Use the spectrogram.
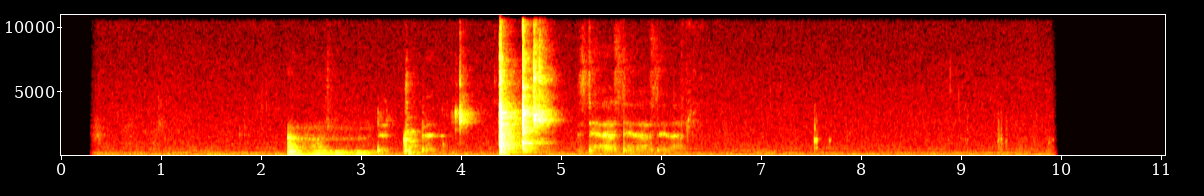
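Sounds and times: person whispering: 0:02.3 - 0:03.9, 0:05.1 - 0:06.4.

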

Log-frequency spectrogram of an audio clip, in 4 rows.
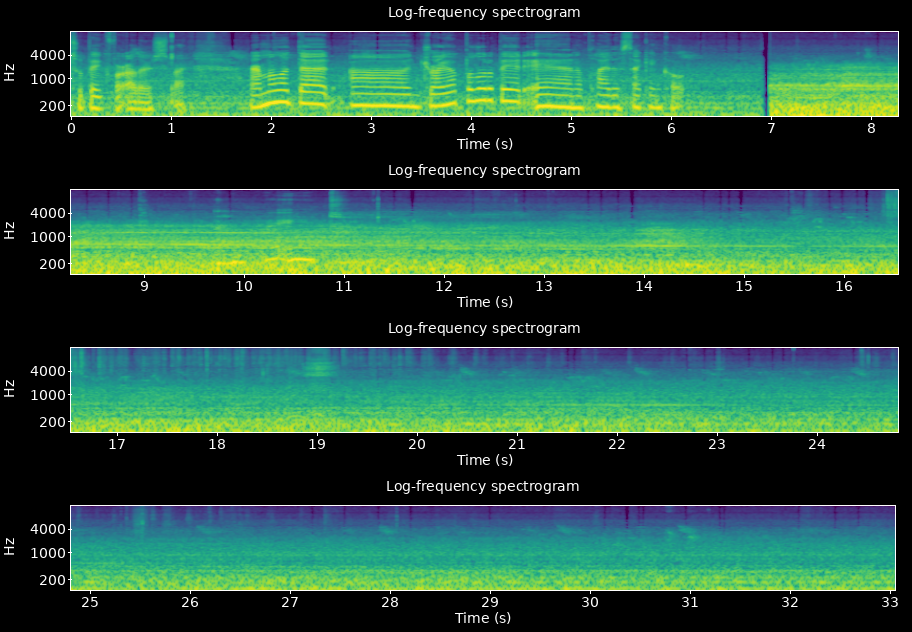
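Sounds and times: steady low rumble: 0:00.0 - 0:33.0
droning tone falling in pitch: 0:07.0 - 0:17.7, 0:20.4 - 0:25.2.

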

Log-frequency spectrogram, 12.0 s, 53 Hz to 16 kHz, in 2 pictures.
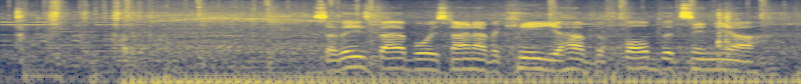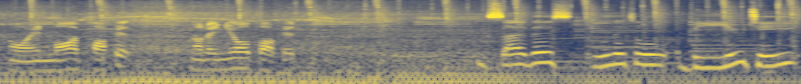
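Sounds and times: motorcycle idling: 0:00.0 - 0:12.0
motorcycle engine starting: 0:00.6 - 0:12.0.

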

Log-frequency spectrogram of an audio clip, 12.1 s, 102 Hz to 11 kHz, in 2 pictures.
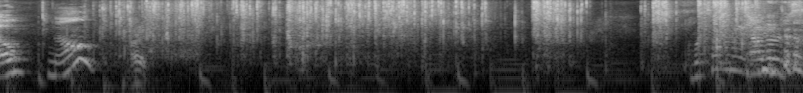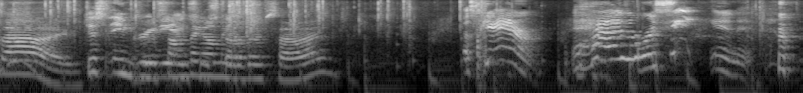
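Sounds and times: background music: 0:00.0 - 0:12.0
plastic wrapper crinkling: 0:00.3 - 0:09.6, 0:11.6 - 0:12.0.

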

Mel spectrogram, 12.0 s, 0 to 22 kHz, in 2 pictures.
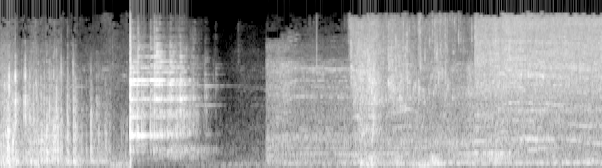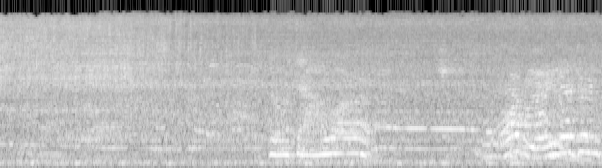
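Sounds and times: faucet water running into bowl: 0:03.5 - 0:12.0.

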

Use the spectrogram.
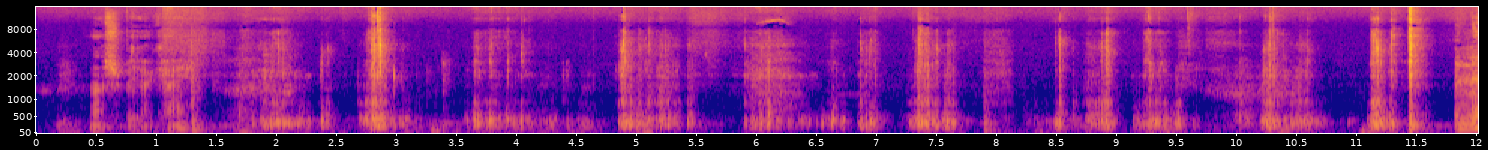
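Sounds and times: toy forklifts clicking on wood: 0:08.5 - 0:11.6.

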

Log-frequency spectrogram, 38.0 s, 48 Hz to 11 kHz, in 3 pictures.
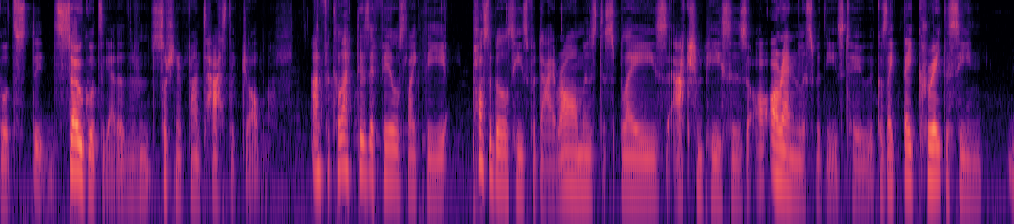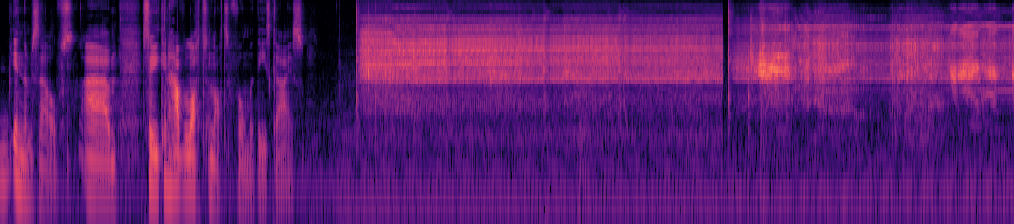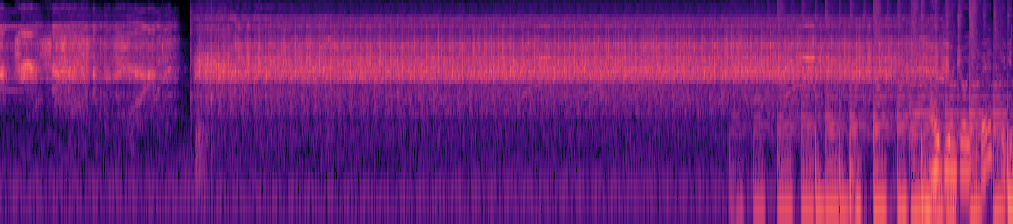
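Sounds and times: hissy machine whirr: 0:27.8 - 0:37.3
music with low beat: 0:34.5 - 0:38.0.

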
